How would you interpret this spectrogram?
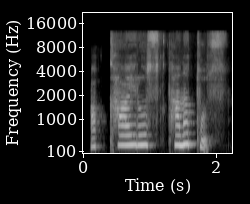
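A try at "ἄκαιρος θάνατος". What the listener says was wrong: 여기 딱 봐도 마찬가지로 정확히 하면은 크 발음이 아니고 끄 발음이에요. 숨소리가 안 들어가는 그리고 크는 키 있죠? X처럼 쓰는 그게 크 발음입니다. 키어 발음입니다. 그래서 정확히 하자면 아카이로스 타나토스 이렇게 되고 네. 저도 읽다 보면 빨리 읽다 보면 헷갈려서 그냥 편하게 읽게 되는데 정확히 하자면 그렇습니다.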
